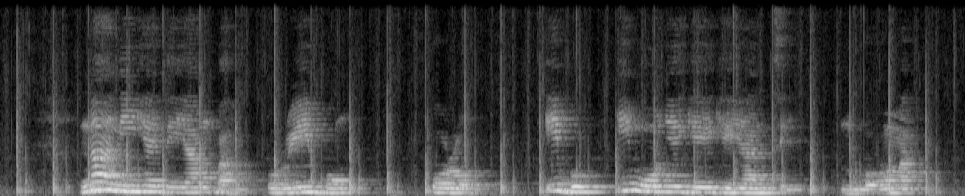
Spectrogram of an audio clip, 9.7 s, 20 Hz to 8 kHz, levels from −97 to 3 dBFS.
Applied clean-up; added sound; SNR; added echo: none; Run; 16 dB; reverberation time 2.1 s.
